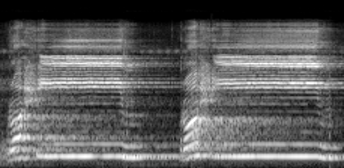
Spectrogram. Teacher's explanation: یا مدہ ہے، ایک الف کے برابر کھینچیں گے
